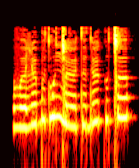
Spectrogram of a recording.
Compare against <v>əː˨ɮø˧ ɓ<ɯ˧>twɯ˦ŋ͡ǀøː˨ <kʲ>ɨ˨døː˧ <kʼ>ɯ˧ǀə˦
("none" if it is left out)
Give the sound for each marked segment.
v, ɯ˧, t, k

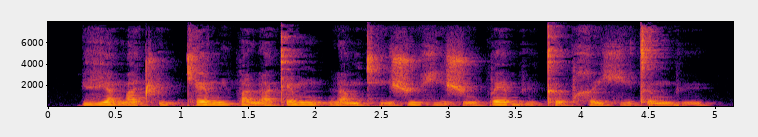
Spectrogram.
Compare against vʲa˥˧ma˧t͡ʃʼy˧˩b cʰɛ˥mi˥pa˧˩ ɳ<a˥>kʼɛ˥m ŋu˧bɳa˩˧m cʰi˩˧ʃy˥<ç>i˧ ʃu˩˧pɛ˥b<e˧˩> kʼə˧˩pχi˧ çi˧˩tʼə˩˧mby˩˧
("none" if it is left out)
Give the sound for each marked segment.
a˧˩, ç, y˧˩

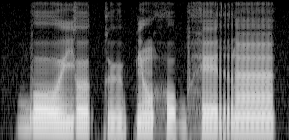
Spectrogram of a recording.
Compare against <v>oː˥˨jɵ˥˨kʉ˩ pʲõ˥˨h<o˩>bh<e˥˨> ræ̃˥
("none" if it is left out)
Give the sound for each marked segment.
b, o˩, e˥˨

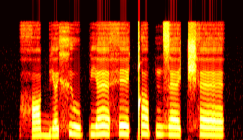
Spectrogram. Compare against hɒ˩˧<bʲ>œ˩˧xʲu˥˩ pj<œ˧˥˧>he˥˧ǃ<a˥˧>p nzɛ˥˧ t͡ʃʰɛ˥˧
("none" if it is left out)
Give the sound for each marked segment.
bʲ, ɛ˧˥˧, ʌ˥˧

